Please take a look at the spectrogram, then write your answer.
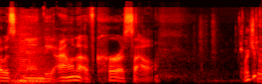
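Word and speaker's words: Curaçao: It's blue curacao, but you went to Caraco. Curacao is the island name. Caraco. That's how they pronounced it.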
